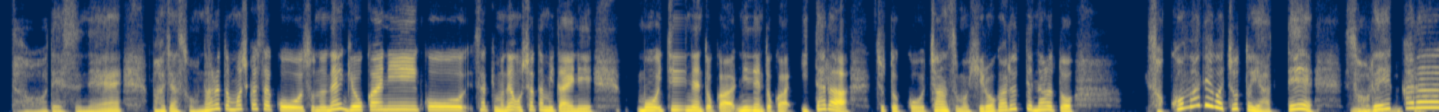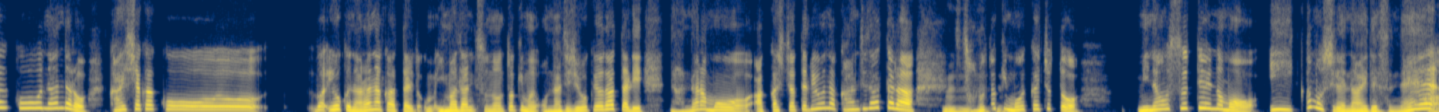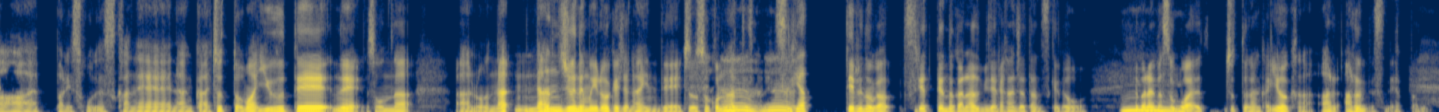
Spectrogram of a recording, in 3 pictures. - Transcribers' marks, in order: tapping
- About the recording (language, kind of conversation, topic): Japanese, advice, 責任と報酬のバランスが取れているか、どのように判断すればよいですか？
